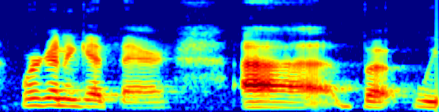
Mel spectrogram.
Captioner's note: none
